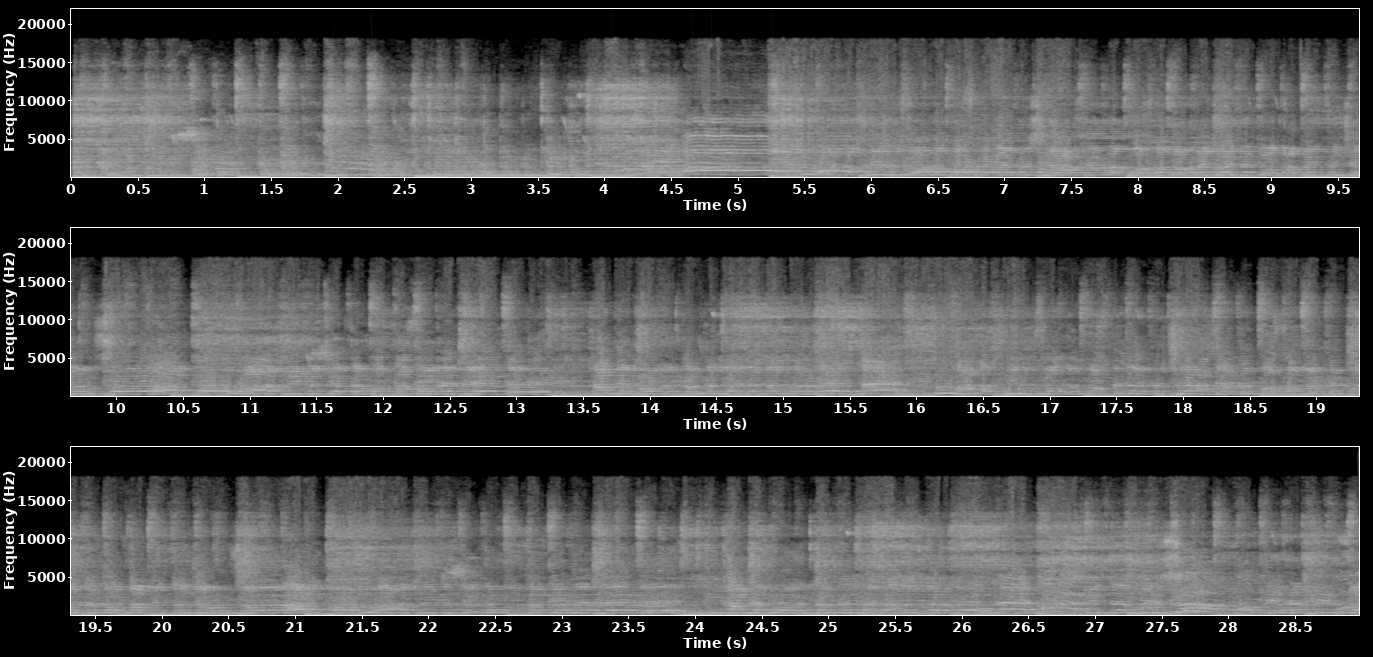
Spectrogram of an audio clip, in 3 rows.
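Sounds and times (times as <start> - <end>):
hip hop music over loudspeakers: 0.0 - 28.9.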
